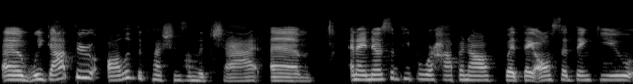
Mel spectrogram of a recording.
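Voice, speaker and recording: In a Chicago accent, a woman speaks at a very fast pace with ordinary pitch variation, the sound dry and close with no echo. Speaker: event host. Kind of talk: webinar moderation.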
